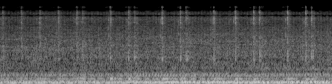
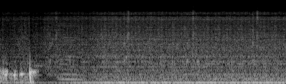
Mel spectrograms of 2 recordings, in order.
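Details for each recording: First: Honda Acty mini truck with cheap aftermarket fuel pump, mic underneath close to the pump: sharp fast even ticking about three per second over steady idle, not following the engine; pump grew louder, then began failing with hesitation. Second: Honda Acty mini truck after replacing a cheap aftermarket fuel pump with an OEM-style one: brief clatter on startup, then a low, even idle with no pump whine; the new pump runs quietly and smoothly.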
